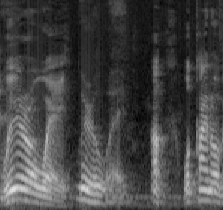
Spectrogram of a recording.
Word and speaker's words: Wirraway: the next model of aeroplane, which was a Wirraway. What was it? A Wirraway. Could you spell it? W-I-R-R-A. W? W-I-R-R. Double R. A-W-A-Y. A-W-A-Y. Yeah, I think that's how. Wirraway.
